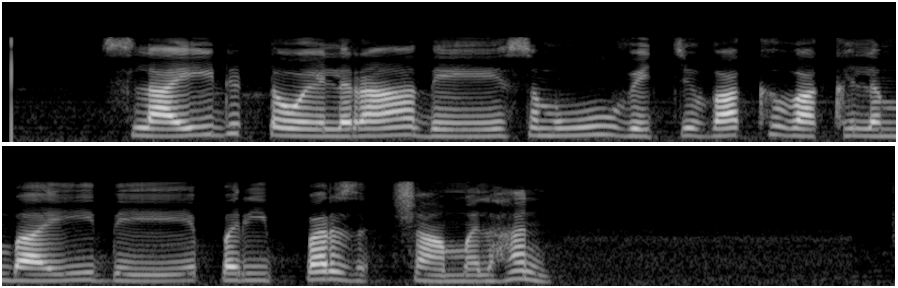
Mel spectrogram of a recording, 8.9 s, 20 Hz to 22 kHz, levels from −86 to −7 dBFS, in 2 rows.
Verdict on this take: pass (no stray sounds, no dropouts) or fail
pass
